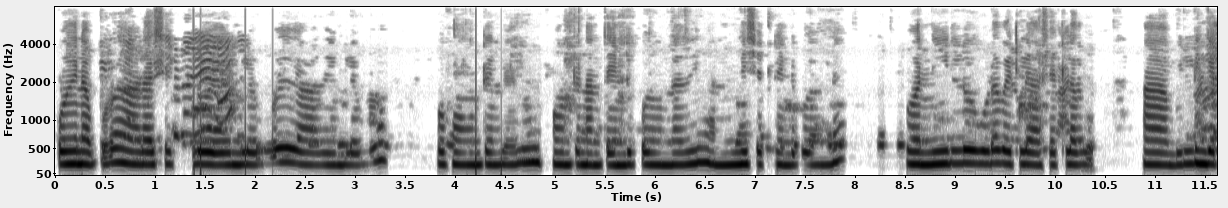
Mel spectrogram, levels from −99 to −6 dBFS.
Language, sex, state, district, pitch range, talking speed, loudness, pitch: Telugu, female, Telangana, Karimnagar, 210-235 Hz, 140 wpm, -16 LUFS, 220 Hz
